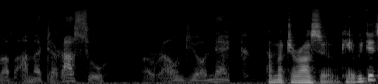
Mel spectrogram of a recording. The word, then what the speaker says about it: Amaterasu: Amaterasu.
